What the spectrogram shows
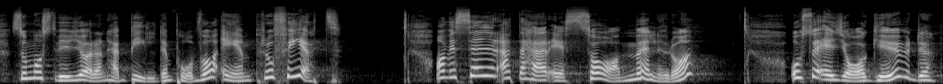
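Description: Animated woman telling a children's Bible story. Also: mid-range voice, in a large hall. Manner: animated, questioning the listeners.

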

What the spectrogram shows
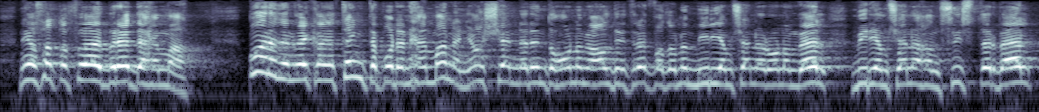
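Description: High-voiced emphatic male preacher. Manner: emphatic preaching, swings between shouting and quiet. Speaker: pastor. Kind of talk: sermon.

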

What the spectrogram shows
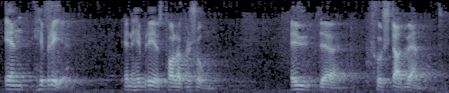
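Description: A man preaching a sermon in a church. He shifts from hushed storytelling to loud, ringing calls. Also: fairly low pitch. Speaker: pastor. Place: church hall. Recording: echoey church hall, dull lo-fi sound.

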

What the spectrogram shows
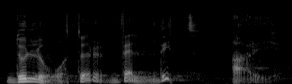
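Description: A man reading a storybook and voicing a stern male angel, slow and measured, with a long hall reverb. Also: fairly low pitch, wildly swooping pitch, creaky, warm tone, breathy edge, heavily acted. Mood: calm.

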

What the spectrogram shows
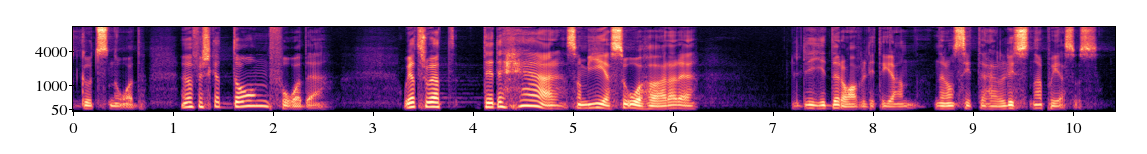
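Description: Man, middle-aged pastor, casual storytelling sermon, mellow voice, long reverb of a church hall. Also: fairly low pitch, vocal fry. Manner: casual storytelling, acts out quotes.

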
